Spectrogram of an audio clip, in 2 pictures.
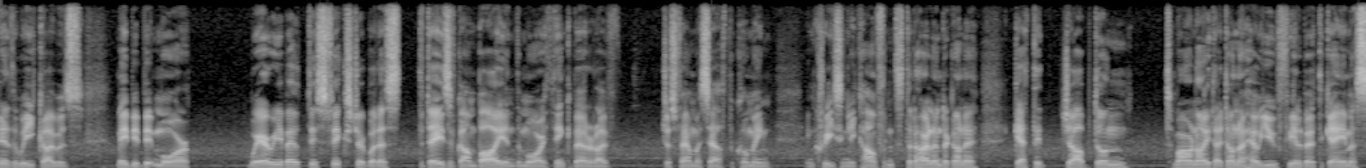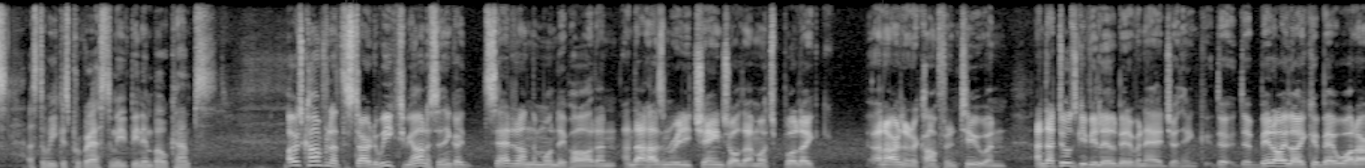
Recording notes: live from the captain's run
